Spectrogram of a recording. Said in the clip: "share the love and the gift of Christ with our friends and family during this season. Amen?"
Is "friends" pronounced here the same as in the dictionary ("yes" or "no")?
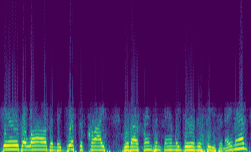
yes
